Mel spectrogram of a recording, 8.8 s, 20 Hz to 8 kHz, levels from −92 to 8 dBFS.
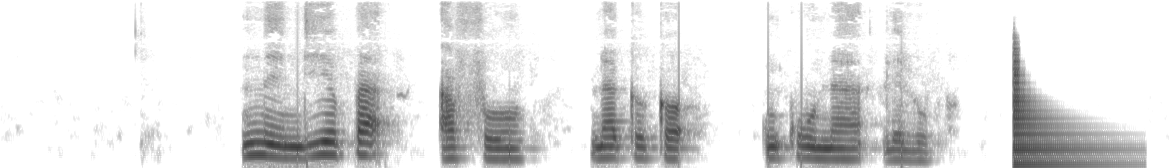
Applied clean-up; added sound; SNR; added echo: none; Guitar; -3 dB; none.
